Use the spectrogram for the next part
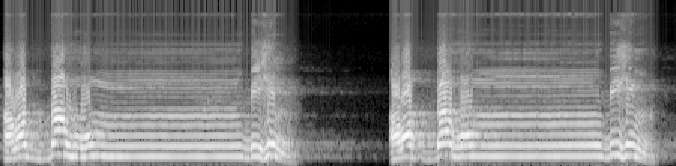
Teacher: اس کے بعد اخفاء شفوی، تو اس کے لیے میں نے یہ با دیا ہے، یعنی میم ساکن کے بعد اگر با آ جائے تو اخفاء شفوی کرنا ہے، یعنی میم ساکن کی آواز کو ناک میں رکھیں گے اور تھوڑا گنگناہٹ کے ساتھ پڑھیں گے، جس طریقے سے آپ یہاں پہ دیکھ رہے ہیں ربہم بہم، ربہم بہم، یعنی میم ساکن کے بعد یہاں پہ با آ رہا ہے۔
